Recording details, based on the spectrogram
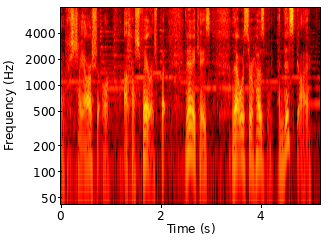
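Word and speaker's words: אחשורוש: Now, that was hard for the Jews to pronounce, so they said Ahashverosh.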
